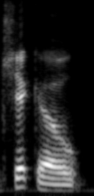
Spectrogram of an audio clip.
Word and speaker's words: Chico: people don't know that Chico is pronounced Chico but it's it's because he was always going after the chicks yes yes he is not Chico yeah it's chicle he was a womanizer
